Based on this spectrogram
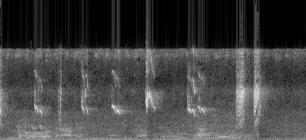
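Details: Javan sunbird set out in morning dew, singing with an embroidery-machine-style filler: scattered thin, high, falling chips and short sharp notes, with faint lower warbling in the background.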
